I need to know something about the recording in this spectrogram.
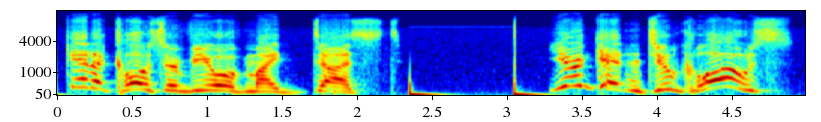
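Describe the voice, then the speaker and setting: An excitable, cocky cartoon video game character, high-pitched and swooping wildly. The short shouts are drawn out and taunting, over faint noise. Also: female voice, slow, heavily acted. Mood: taunting, alarmed. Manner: exclamatory, taunting.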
